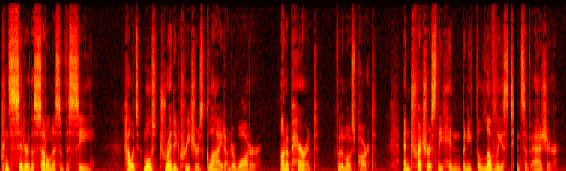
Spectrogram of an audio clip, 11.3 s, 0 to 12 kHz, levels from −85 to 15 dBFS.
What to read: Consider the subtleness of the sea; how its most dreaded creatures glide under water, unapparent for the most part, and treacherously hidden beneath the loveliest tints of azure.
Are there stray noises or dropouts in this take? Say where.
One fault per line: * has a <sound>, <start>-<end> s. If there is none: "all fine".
* has a dropout, 10.3-10.3 s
